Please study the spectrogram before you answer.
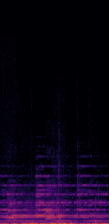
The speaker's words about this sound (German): In Hunschbach läuten die Kirchenglocken irgendwie besonders lange.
